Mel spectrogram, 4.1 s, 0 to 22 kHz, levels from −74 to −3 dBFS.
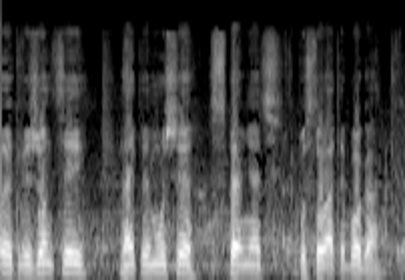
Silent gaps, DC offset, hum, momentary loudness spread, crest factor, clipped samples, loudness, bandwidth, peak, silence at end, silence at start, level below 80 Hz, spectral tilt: none; under 0.1%; none; 8 LU; 12 dB; 0.3%; -13 LUFS; 15.5 kHz; 0 dBFS; 0 s; 0 s; -46 dBFS; -5 dB/octave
